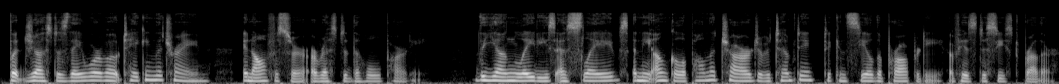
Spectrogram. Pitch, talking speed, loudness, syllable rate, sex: 165 Hz, 205 wpm, -21 LUFS, 6.1 syllables/s, female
